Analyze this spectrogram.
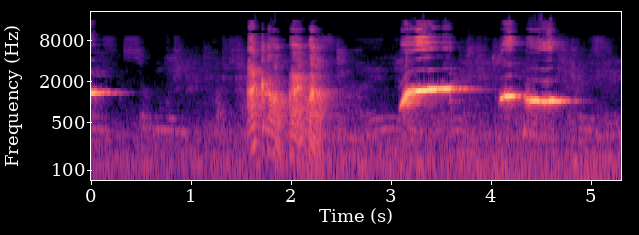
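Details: Pet African grey parrot, chatty in the morning and known for a Star Wars whistle, indoors: two short rough chattering bursts, then a long clear steady whistle and a shorter whistle that slides downward, with quiet pauses between.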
